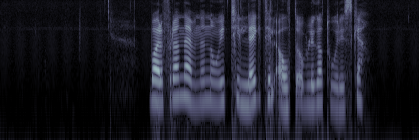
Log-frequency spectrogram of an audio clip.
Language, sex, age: Norwegian, female, 23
